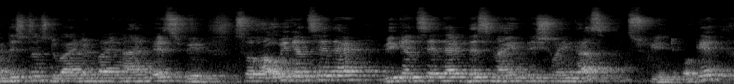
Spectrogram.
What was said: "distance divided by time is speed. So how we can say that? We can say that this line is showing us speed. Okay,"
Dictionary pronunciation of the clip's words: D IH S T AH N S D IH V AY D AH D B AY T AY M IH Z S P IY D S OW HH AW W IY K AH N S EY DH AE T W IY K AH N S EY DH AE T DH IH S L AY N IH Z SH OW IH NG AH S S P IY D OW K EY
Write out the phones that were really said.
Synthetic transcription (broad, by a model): D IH S T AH N S D IH V AY D AH D B AY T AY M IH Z S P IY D S OW HH AW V IY K AH N S EY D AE T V IY K AH N S EY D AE T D IH S N AY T IH Z SH OW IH NG AH S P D IY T OW K EY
